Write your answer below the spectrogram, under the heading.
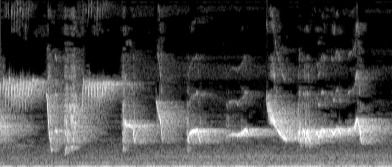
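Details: Straw-headed bulbul (cungkok) giving tight, fast song: a few high sharp notes leading into a sustained, wavering whistled phrase.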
